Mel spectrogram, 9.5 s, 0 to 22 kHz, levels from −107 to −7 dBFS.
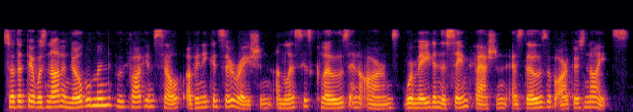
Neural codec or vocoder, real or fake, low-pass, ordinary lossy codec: codec, 16 kHz, 2 kbps, FunCodec, trained on Chinese and English, 25 frames a second; fake; 7.2 kHz; Opus, 64 kbps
